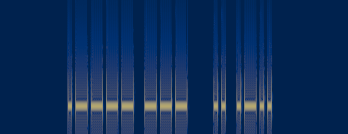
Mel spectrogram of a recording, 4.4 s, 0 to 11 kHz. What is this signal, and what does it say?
Morse code, heard as a keyed tone, about 25 wpm, 700 Hz. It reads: 1O IL
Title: Winter Field Day Exchanges 25wpm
